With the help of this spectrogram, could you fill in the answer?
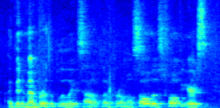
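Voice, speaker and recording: Audible room echo surrounds a woman whose voice sits very deep and low. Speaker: public commenter, mounted archery group leader. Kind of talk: public comment at city meeting. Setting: city commission meeting. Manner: halting, many fillers.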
